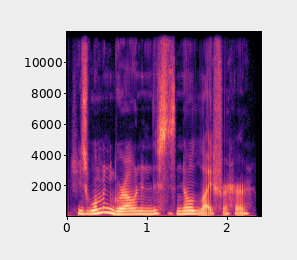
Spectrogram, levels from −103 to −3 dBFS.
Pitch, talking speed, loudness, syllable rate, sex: 205 Hz, 245 wpm, -15 LUFS, 4.8 syllables/s, female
